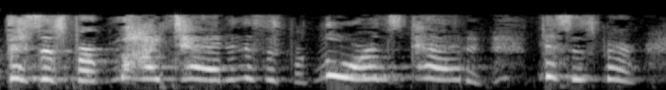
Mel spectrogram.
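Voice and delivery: high, loud battle cries; mock avenging shout. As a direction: dedicate each punch with hammed-up fury. Acted battle cries while kickboxing.

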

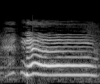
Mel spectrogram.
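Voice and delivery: loud, high-pitched cry of "too late"; mock horror. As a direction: wail it in hammed-up dismay. Retold regret after pushing send.

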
